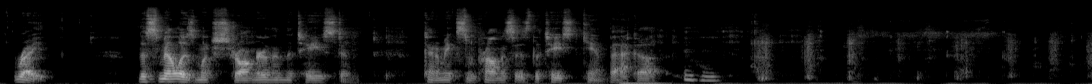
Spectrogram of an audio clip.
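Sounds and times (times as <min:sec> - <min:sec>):
speech: 0:00.2 - 0:00.5, 0:01.4 - 0:07.8
crunching and chewing an Oreo cookie: 0:06.2 - 0:10.9.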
